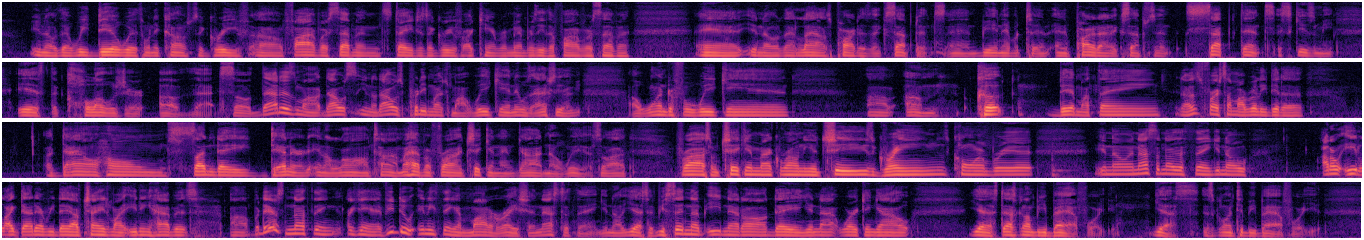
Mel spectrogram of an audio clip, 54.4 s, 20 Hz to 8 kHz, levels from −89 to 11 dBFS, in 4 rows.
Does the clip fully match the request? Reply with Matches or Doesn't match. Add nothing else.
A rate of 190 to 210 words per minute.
Matches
